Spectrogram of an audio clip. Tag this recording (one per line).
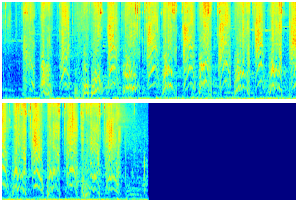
Sound
Window
Open
Library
